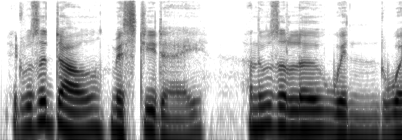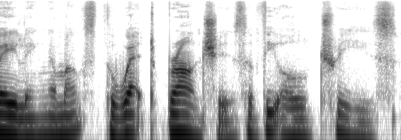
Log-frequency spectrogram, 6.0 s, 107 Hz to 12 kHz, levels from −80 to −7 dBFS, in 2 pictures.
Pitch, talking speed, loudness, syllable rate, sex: 130 Hz, 210 wpm, -16 LUFS, 4.7 syllables/s, male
